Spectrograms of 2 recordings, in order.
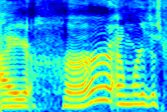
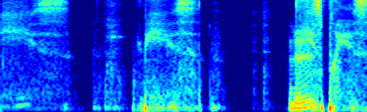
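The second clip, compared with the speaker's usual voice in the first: soft, hushed, barely-there whisper; 4 semitones lower, 8 dB quieter than usual. In a tabletop game, speaking as their character to some bees, whispering. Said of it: "So I just kind of whisper".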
